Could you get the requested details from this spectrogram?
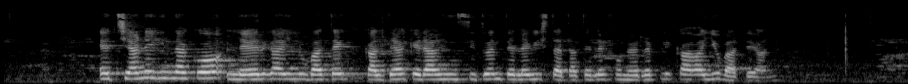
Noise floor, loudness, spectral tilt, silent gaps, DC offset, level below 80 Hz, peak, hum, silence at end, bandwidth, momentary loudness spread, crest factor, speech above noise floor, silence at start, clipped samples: -57 dBFS; -23 LUFS; -4 dB/octave; none; under 0.1%; -72 dBFS; -6 dBFS; none; 0.1 s; 11.5 kHz; 9 LU; 16 dB; 35 dB; 1 s; under 0.1%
